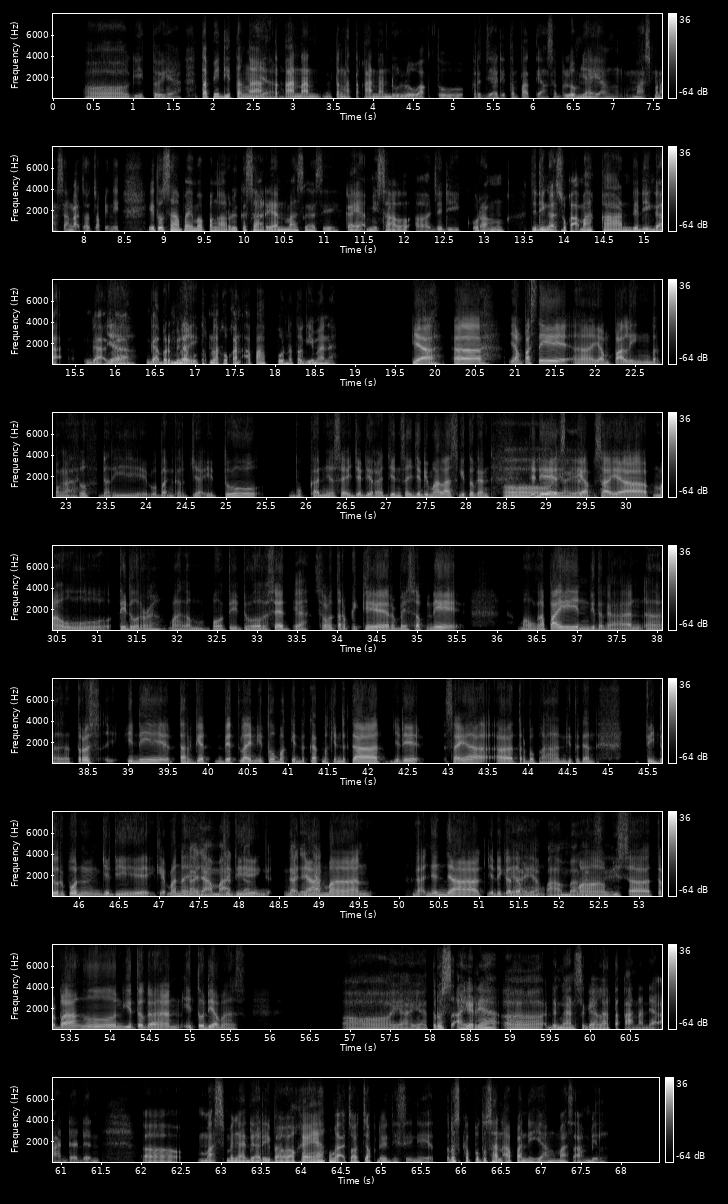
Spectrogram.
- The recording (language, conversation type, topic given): Indonesian, podcast, Bagaimana cara menyeimbangkan pekerjaan dan kehidupan pribadi?
- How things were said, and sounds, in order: other background noise; in English: "deadline"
